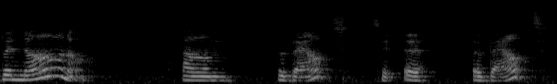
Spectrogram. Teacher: you can hear the unstressed syllable becoming schwa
